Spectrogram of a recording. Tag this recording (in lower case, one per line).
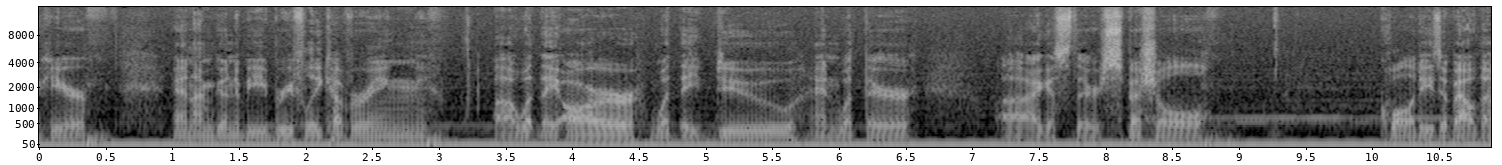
music
speech
inside a small room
